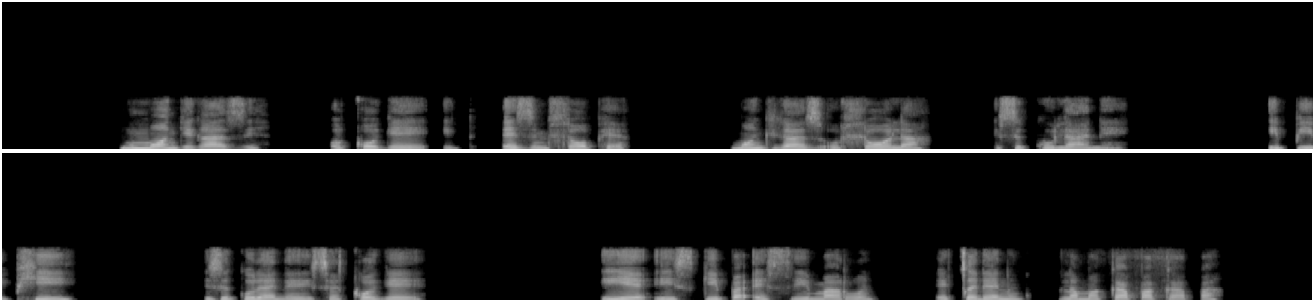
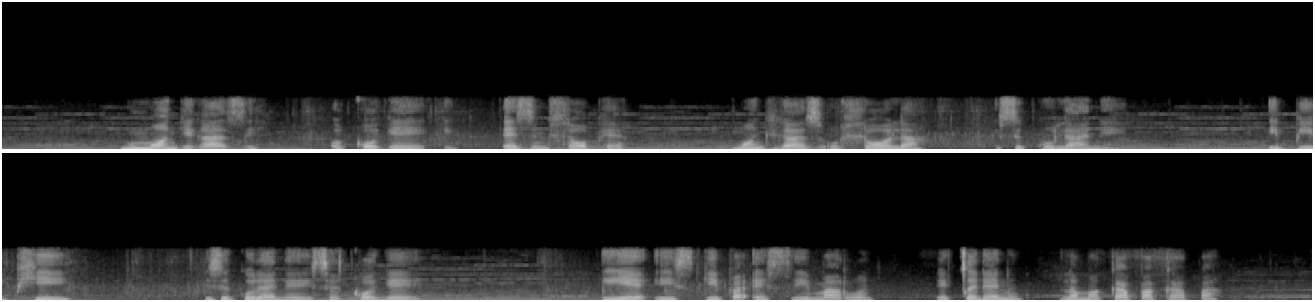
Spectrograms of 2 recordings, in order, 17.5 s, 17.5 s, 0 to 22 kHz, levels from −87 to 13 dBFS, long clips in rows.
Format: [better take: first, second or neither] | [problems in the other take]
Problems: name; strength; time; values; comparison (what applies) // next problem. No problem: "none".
first | background sound (Organ); 18 dB below the speech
